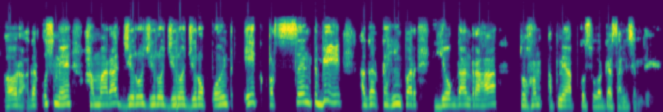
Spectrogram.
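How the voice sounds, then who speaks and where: A man's voice: high voice, a bit bright, no echo. A man delivering a motivational speech about network marketing, firing rhetorical questions at listeners in a preachy, pleading manner.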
